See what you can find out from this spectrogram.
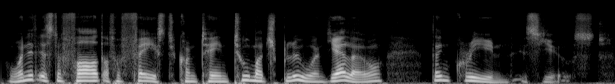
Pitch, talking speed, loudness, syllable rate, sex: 150 Hz, 185 wpm, -18 LUFS, 4.2 syllables/s, male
